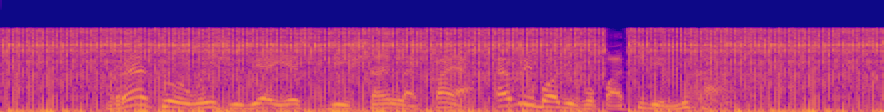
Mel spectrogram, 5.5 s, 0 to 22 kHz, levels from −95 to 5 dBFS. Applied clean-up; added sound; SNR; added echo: none; Tools; -2 dB; none.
